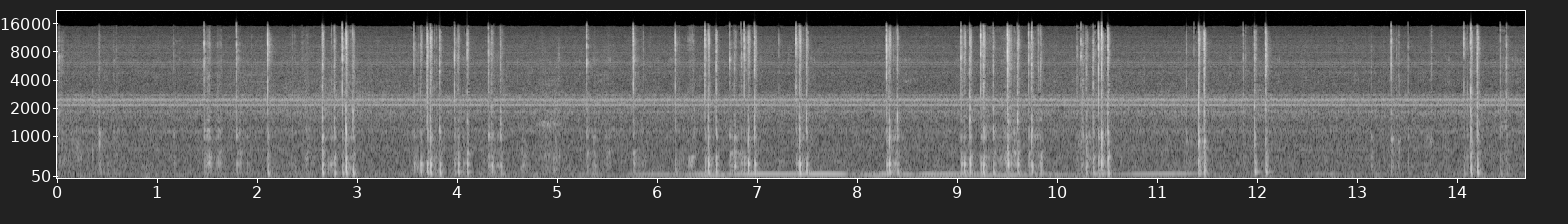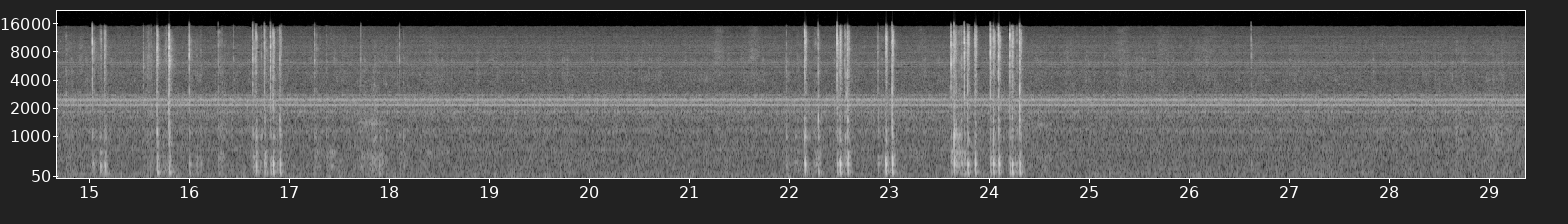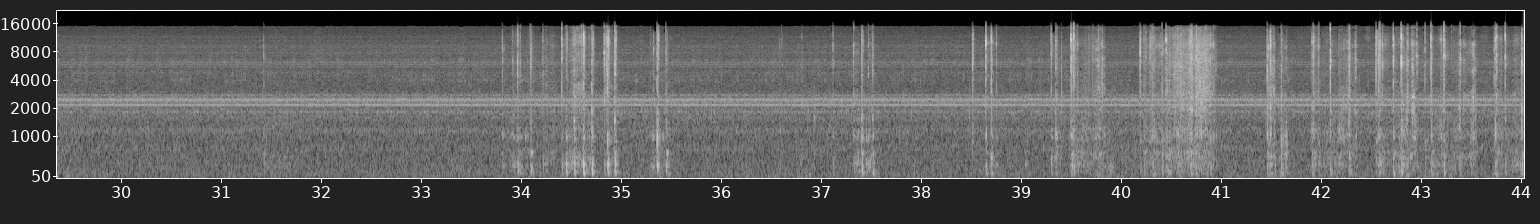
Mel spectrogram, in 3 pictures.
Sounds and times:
Typing: 1.5s - 3.0s, 3.6s - 4.6s, 5.3s - 7.6s, 8.2s - 10.6s, 11.3s - 12.2s, 13.2s - 17.4s, 22.0s - 24.4s, 33.8s - 35.5s, 37.2s - 37.6s, 38.5s - 44.0s.

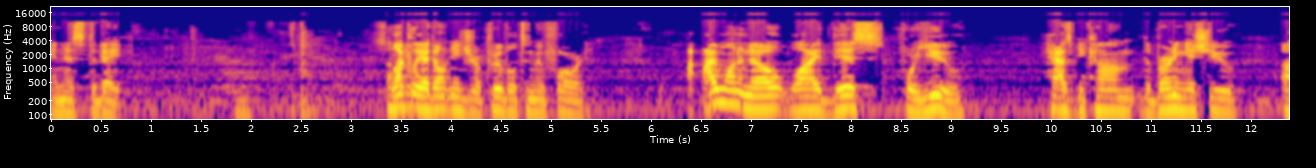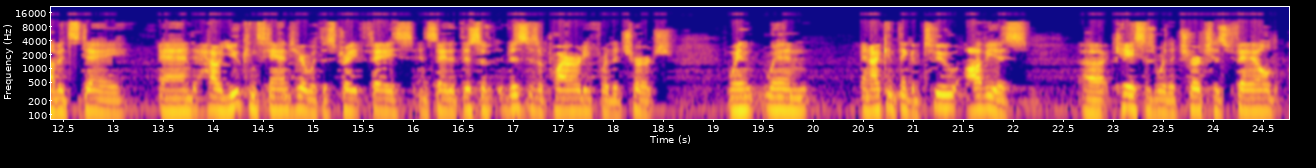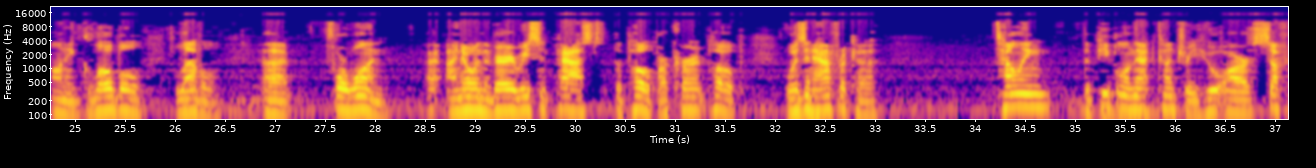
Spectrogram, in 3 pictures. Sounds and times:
Male speech, man speaking: 0.0s - 0.9s, 3.2s - 5.5s, 6.3s - 9.2s, 9.9s - 33.1s, 34.2s - 37.1s.

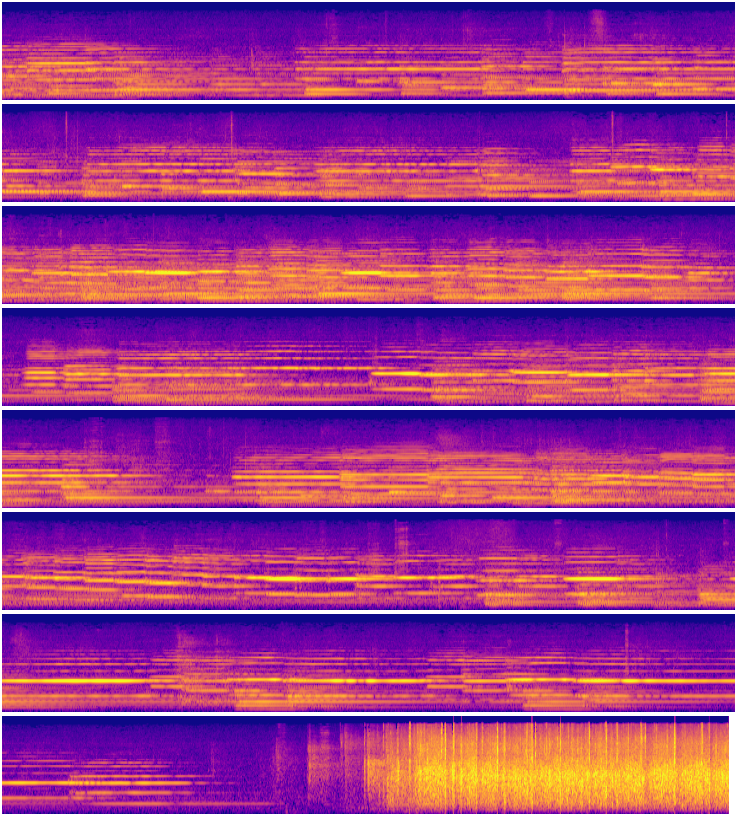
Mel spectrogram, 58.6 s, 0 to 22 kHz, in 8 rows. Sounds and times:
Classical music: 0.0s - 58.5s
Inside, large room or hall: 0.0s - 58.5s.

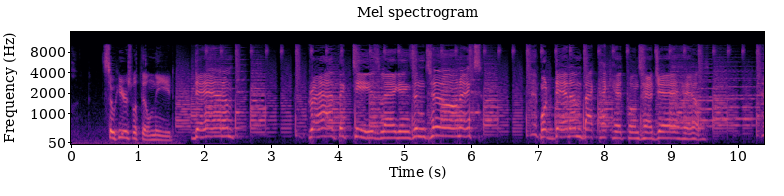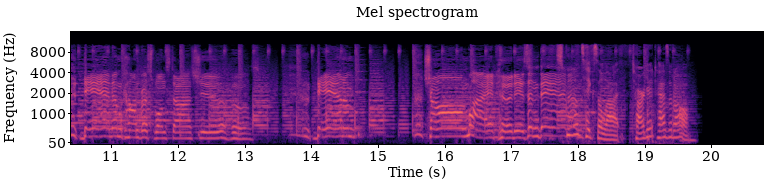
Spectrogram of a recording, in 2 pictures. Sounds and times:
Music: 1.5s - 19.9s.

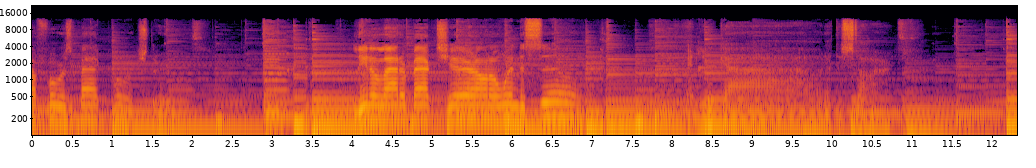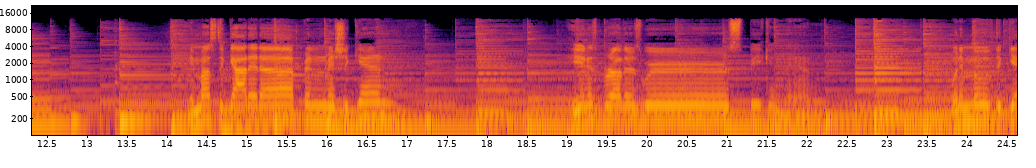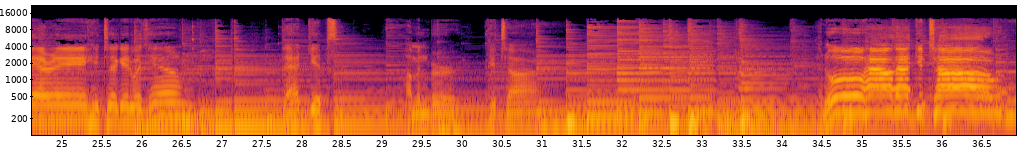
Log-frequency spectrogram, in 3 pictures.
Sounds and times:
Acoustic guitar: 0.0s - 36.9s.

